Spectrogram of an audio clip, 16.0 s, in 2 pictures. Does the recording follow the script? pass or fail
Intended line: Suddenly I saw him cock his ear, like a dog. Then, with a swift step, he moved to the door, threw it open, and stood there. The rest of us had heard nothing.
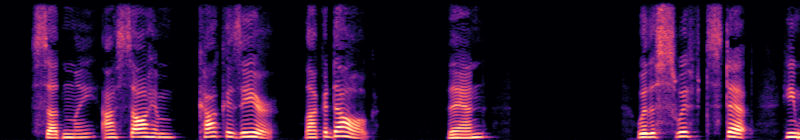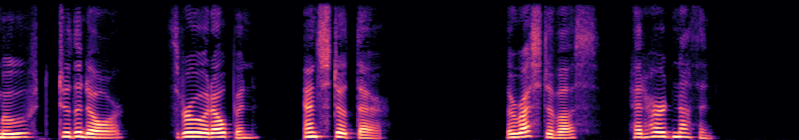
pass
